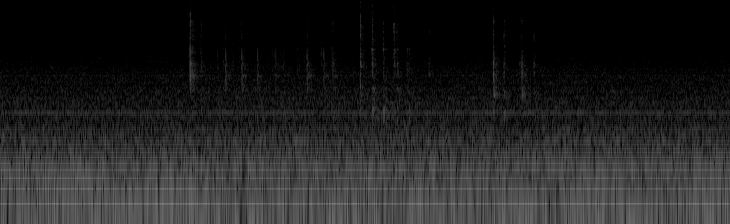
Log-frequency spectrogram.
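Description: Faint keystrokes on a computer keyboard: a few taps about two seconds in, a quicker run a second later, and a couple more about five seconds in, over a low steady hum.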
